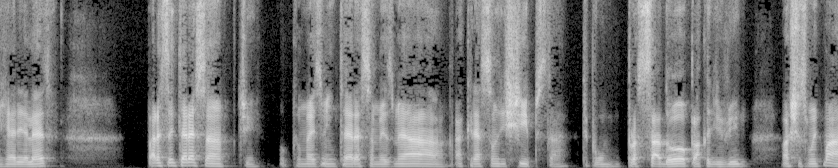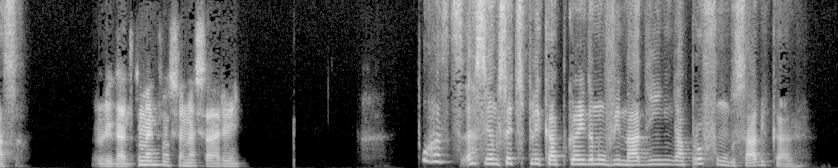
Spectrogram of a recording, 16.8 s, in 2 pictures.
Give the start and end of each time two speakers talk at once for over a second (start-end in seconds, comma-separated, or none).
none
